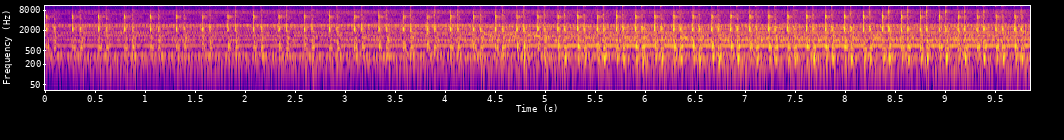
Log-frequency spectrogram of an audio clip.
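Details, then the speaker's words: Nugier Co. 100-ton hydraulic press, ram extending on a long stroke: even pulsing about two and a half beats per second with steady hum, no knocks or squeals; moves nice and slow, surprisingly quiet, normal extension. "Moves nice and slow, which is good. I'd rather it move slow than really fast and jittery."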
